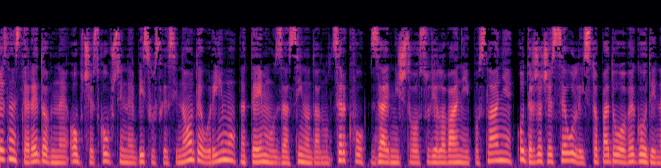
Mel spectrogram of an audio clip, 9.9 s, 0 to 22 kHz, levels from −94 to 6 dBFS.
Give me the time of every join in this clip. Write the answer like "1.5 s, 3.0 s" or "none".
none

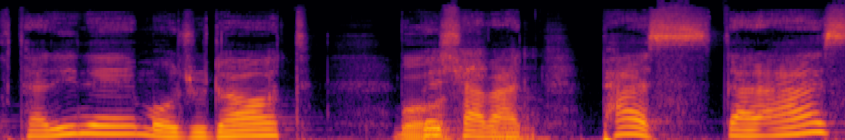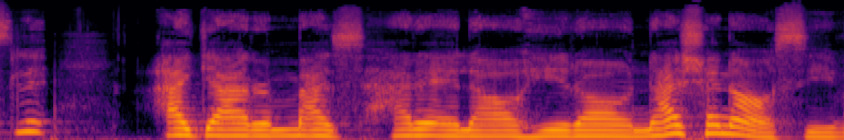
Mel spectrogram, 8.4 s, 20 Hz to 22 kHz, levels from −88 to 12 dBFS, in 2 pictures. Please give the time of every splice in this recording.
none

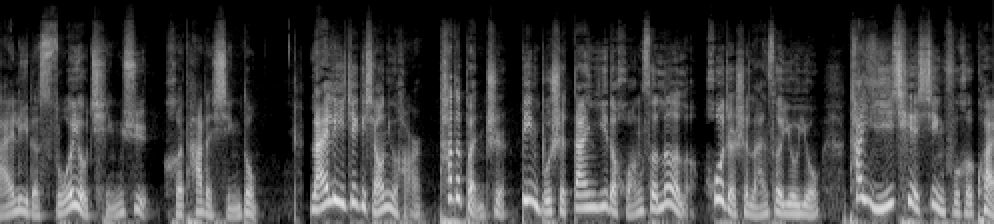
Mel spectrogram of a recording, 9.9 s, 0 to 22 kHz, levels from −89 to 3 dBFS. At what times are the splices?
3.0 s

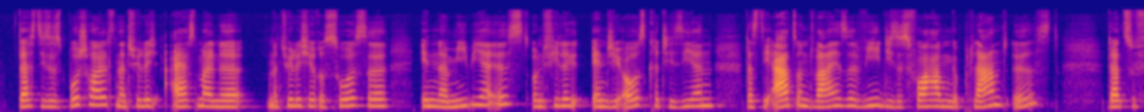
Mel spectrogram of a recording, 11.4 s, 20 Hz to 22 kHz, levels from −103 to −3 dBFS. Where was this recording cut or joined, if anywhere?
none

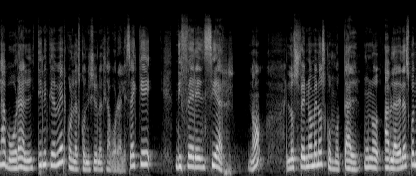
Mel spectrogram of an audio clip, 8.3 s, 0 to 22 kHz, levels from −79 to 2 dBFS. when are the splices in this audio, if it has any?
none

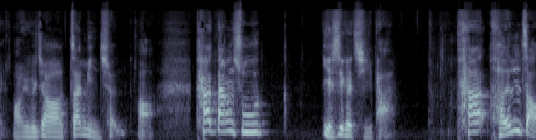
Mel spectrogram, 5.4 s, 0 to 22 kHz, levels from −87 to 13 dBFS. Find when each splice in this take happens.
1.9 s

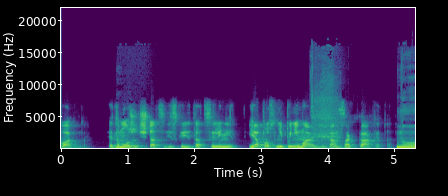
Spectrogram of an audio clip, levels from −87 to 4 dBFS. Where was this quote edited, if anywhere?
none

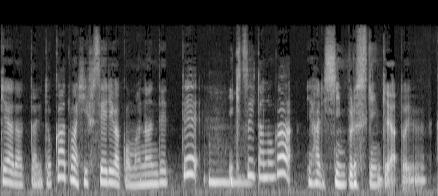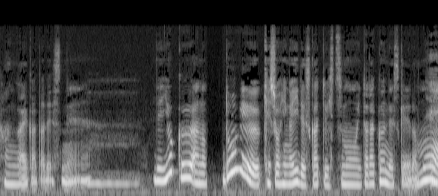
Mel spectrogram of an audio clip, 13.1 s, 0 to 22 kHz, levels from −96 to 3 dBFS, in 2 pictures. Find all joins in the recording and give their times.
6.5 s, 9.8 s

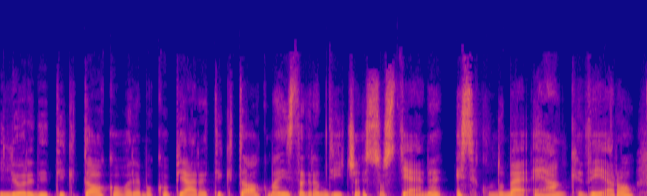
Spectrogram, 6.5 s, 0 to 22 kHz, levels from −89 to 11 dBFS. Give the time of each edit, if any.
none

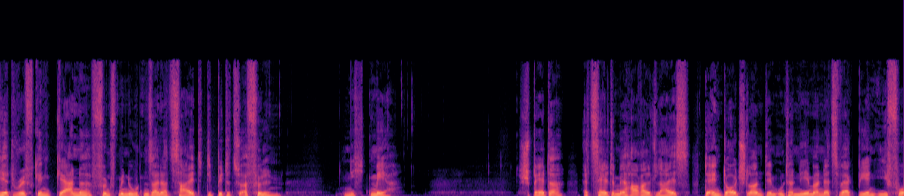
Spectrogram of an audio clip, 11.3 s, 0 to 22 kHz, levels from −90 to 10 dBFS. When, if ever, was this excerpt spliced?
8.7 s

